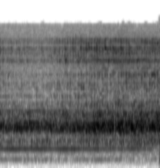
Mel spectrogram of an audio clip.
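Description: Soundtrack of the TV episode: a steady low held tone under a rushing noise that slowly swells toward the end.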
